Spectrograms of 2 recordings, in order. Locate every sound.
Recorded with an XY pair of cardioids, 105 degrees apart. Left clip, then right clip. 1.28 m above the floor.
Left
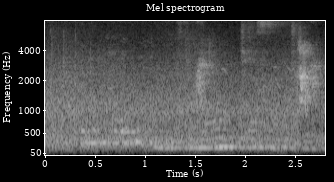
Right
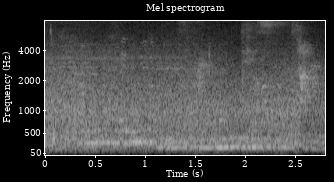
0.3 s a woman speaking: 50° left, 5.5 m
